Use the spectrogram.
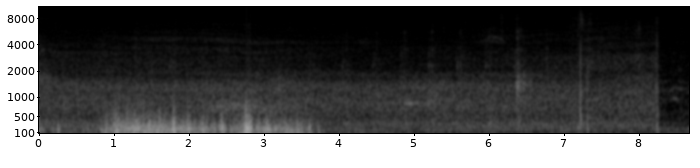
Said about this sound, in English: So I'm hoping that the microphone's picking it up, because it's quite loud here actually. But you may be getting some of the wind noise and the distant traffic and the not too distant traffic.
